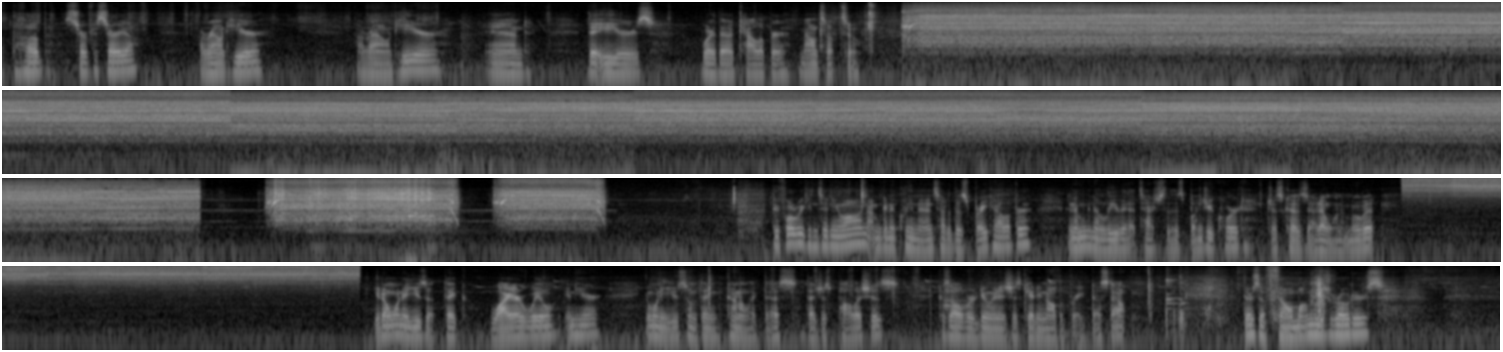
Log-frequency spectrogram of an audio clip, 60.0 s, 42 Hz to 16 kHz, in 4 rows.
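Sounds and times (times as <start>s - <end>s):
power drill grinding rust: 9.0s - 32.0s, 32.6s - 36.0s, 44.0s - 48.6s.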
